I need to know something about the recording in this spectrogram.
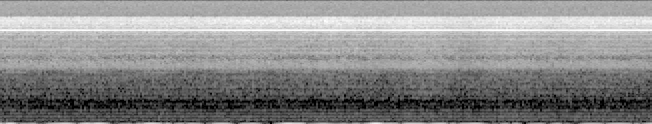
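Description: Near silence: only a faint steady hiss with a thin high-pitched tone.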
